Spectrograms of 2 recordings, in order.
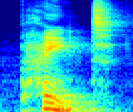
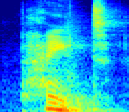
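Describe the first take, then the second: Both takes have the same delivery.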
